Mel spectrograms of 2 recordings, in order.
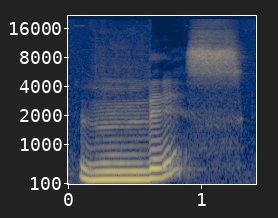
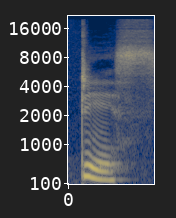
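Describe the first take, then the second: First: The word begins with a th sound. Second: The word begins with a d sound. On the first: "For the T H sounds, make sure your tongue is in between your teeth" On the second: "You see the difference in the tongue position?"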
